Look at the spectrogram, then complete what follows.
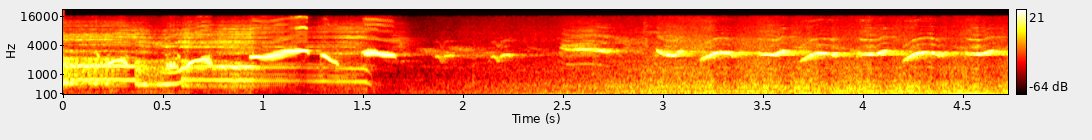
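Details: Chinese hwamei, a caged songbird offered for sale, gives a run of high, clear whistled notes, each slurred upward, about two per second, after a loud, harsh, rooster-like call.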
